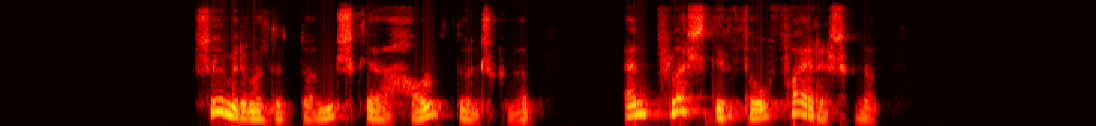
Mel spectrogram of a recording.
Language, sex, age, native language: Icelandic, male, 40-49, Icelandic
